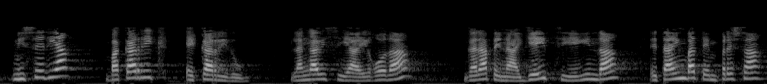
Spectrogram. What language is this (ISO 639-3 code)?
eus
